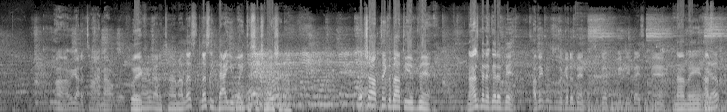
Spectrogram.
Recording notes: we were live at the Heart Break Gang Celebrity Basketball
